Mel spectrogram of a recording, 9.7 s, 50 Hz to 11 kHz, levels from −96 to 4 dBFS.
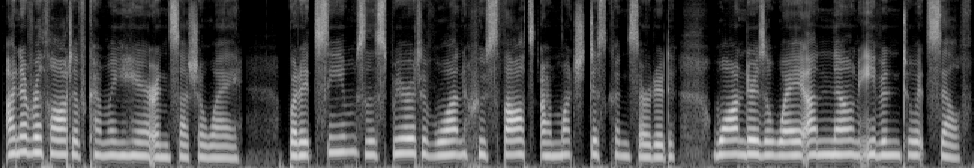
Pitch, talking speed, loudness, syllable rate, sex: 225 Hz, 170 wpm, -18 LUFS, 4.9 syllables/s, female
